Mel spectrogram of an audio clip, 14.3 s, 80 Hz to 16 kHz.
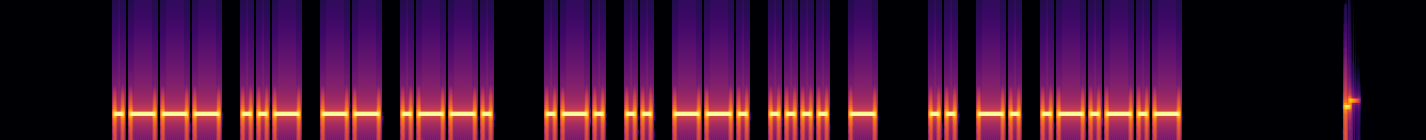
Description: Morse code, heard as a keyed tone, about 14 wpm, 700 Hz. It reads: JUMP RIGHT IN.
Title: Sentences from Top 1300 Words 15wpm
